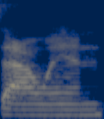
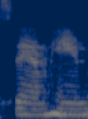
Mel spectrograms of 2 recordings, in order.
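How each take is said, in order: First: It is pronounced unlike the way it looks. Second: It is pronounced the way it looks written. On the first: The speaker calls it right. "it's really pronounced" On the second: The speaker calls it wrong. "a lot of people pronounce it"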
